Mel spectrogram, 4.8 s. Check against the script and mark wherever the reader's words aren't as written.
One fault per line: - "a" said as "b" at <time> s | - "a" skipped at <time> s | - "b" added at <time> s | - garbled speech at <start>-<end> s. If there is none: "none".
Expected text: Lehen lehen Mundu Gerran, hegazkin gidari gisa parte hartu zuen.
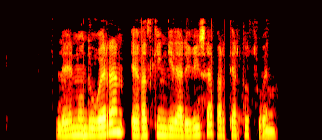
- "lehen" skipped at 1.2 s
